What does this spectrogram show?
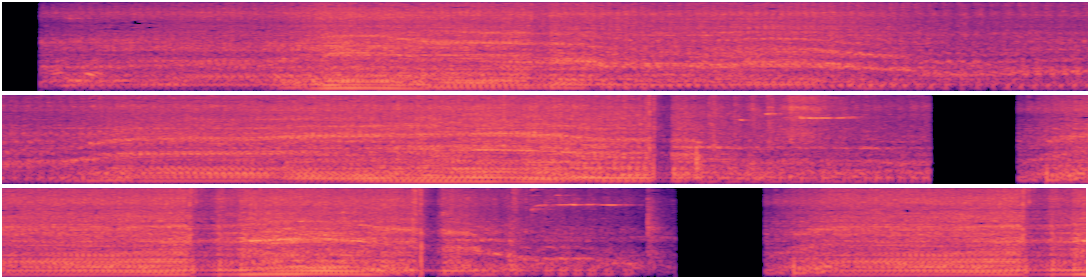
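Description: Motorcycle engine revving up and falling back several times, with a few sharp clicks between revs; the sound cuts out twice briefly.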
